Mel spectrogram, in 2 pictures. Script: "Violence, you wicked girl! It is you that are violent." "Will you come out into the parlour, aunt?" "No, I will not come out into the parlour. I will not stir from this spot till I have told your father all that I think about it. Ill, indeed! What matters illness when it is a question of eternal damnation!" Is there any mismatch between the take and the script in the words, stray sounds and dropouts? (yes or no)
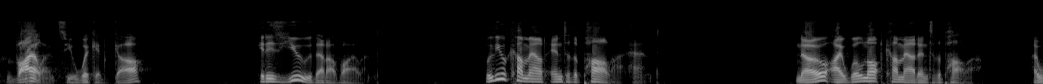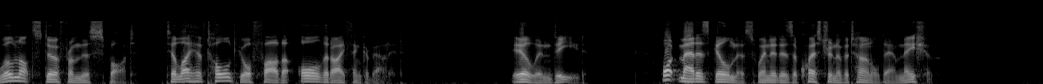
yes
